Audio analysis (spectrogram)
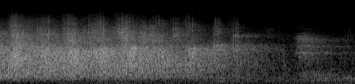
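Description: A crowd applauds steadily, a dense wash of many hands clapping at once, holding strong before gradually tapering off toward the end.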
